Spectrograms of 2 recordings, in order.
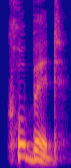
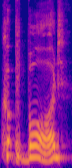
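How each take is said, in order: First: It is said with a silent p and a reduced ending. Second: It is said with a clear p and full board. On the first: The speaker calls it right. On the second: The speaker calls it wrong.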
